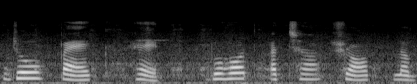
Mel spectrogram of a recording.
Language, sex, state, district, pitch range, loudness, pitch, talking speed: Hindi, female, Madhya Pradesh, Dhar, 215-250 Hz, -17 LUFS, 235 Hz, 100 wpm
